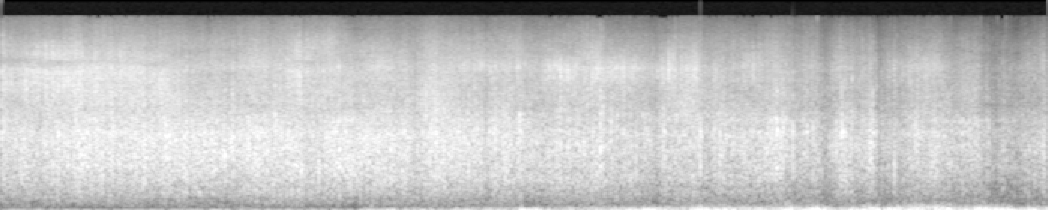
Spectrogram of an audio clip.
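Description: Skis scraping and hissing over packed snow during quick short turns on a groomed piste, with wind buffeting the microphone from about four seconds in.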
